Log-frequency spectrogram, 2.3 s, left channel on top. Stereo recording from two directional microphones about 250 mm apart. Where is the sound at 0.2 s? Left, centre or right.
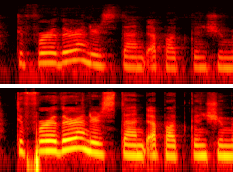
Right.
